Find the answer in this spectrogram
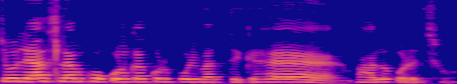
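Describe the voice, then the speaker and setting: Young woman live streamer, high voice, sore throat, chatty and teasing. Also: steady tone, brisk. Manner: chatty, teasing, greets viewers by name. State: sore throat, voice changed by illness. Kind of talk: casual live-stream chat greeting viewers.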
